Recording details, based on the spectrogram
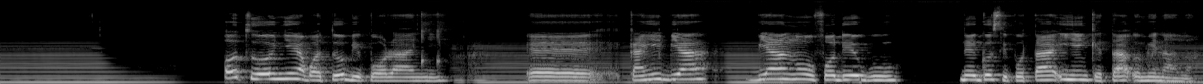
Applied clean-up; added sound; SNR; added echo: neural mask model RNNoise.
